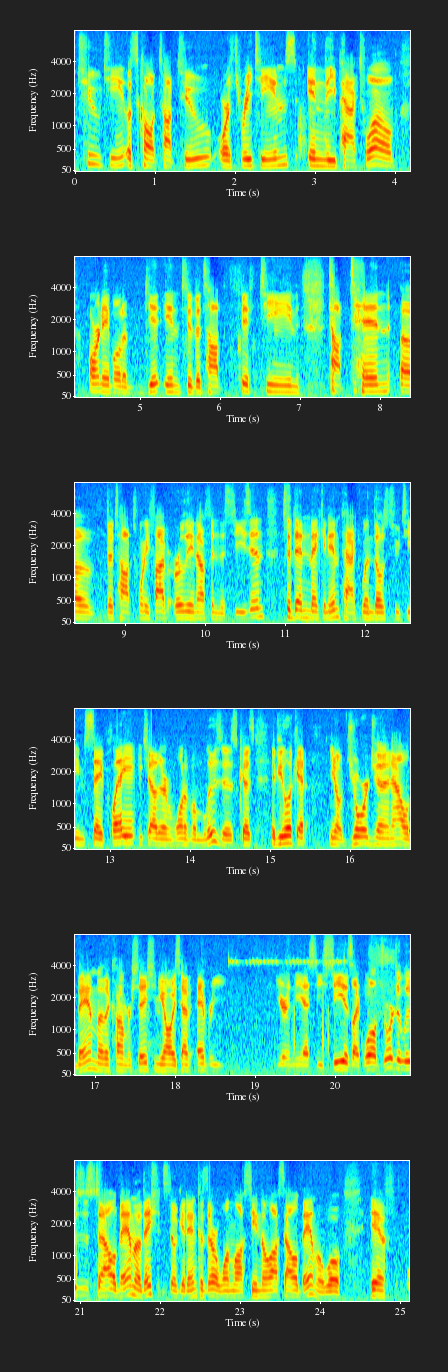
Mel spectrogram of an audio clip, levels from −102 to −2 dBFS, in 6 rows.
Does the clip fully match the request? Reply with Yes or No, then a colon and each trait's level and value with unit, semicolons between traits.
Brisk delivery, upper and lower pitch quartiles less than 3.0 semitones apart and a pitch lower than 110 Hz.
No: fast, 225 wpm; narrow, 2.6 semitones; medium, 140 Hz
